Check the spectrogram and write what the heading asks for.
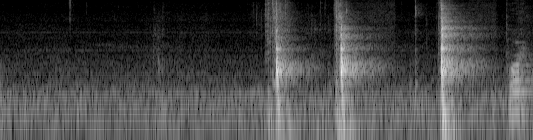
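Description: Kitchen knife chopping pineapple on a wooden cutting board: three sharp chops in the second half, the last the loudest.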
